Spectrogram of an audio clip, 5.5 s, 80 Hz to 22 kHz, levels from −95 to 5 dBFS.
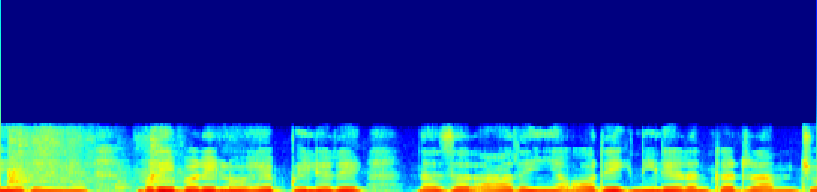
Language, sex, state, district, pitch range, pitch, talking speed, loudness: Hindi, female, Haryana, Rohtak, 195-225 Hz, 210 Hz, 175 wpm, -15 LUFS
